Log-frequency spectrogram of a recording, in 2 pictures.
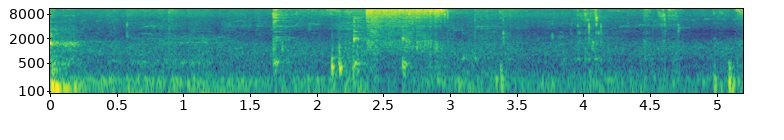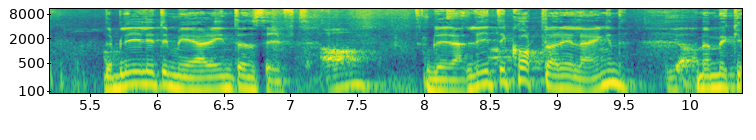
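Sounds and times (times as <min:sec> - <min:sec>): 
champagne glasses clinking in a toast: 0:01.7 - 0:04.3
speech: 0:05.6 - 0:10.3.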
